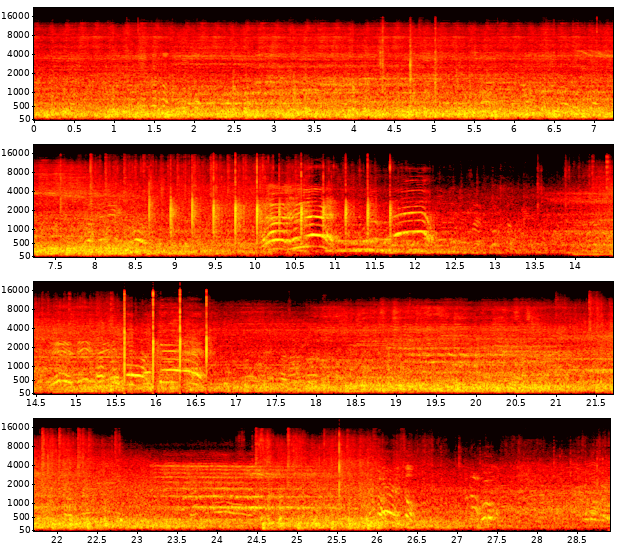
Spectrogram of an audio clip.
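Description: A crowd cheers and chants in a large stadium.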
